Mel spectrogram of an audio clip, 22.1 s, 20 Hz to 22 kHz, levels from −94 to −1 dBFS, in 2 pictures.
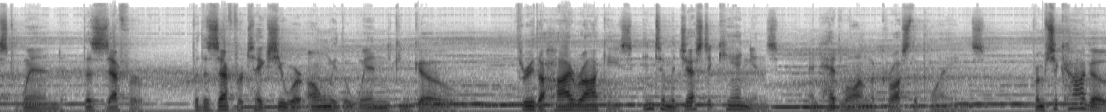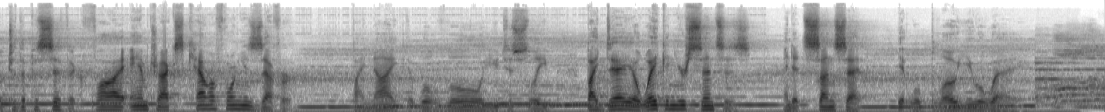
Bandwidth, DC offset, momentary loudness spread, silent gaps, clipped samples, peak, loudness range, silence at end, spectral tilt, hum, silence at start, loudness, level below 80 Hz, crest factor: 19 kHz; under 0.1%; 12 LU; none; under 0.1%; 0 dBFS; 4 LU; 0 s; -4 dB/octave; none; 0 s; -19 LUFS; -40 dBFS; 20 dB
